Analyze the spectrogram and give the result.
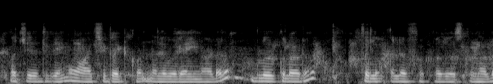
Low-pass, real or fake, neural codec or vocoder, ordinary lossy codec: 7.2 kHz; fake; codec, 16 kHz, 4.8 kbps, FACodec; none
